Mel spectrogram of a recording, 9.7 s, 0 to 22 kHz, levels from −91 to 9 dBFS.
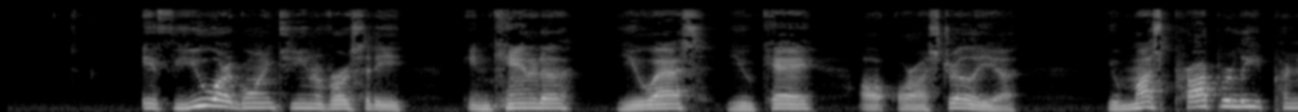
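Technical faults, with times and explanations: No technical faults are audible anywhere in this speech recording.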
